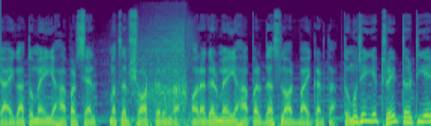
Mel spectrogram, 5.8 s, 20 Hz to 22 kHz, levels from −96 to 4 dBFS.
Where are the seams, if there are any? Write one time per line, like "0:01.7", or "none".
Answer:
0:02.4
0:04.4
